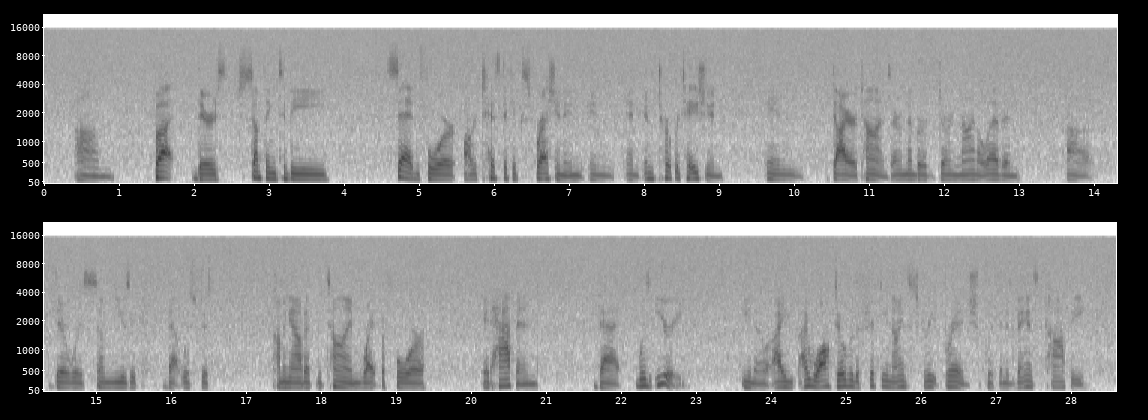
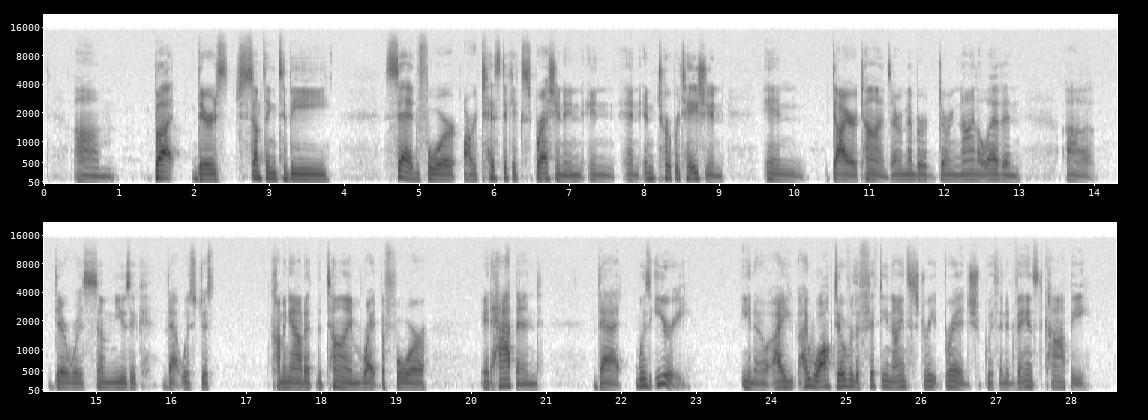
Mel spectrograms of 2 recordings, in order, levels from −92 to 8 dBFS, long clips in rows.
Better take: second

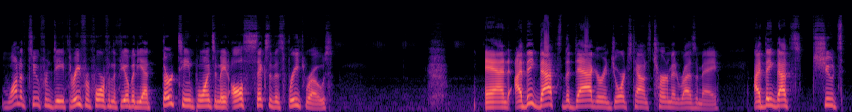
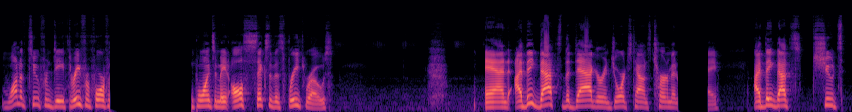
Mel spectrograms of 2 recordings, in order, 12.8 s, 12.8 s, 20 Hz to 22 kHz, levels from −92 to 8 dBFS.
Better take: first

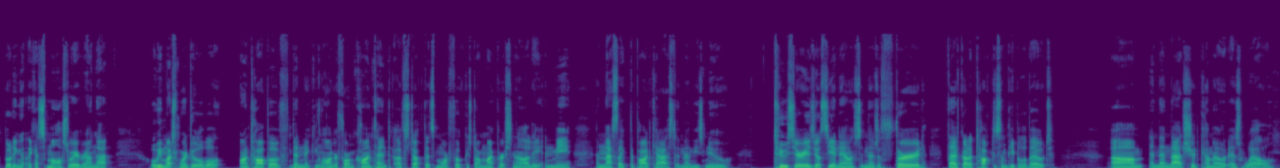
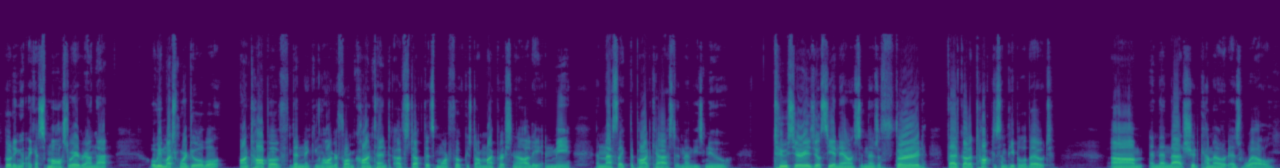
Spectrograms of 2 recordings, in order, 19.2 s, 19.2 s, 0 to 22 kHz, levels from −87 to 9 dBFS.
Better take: first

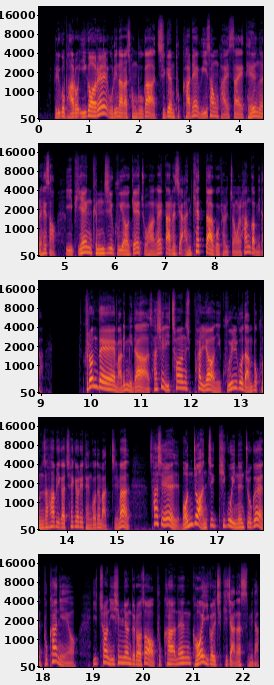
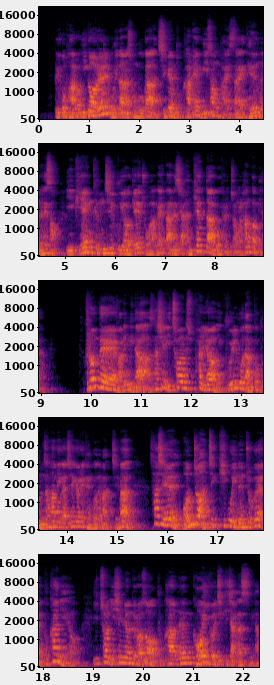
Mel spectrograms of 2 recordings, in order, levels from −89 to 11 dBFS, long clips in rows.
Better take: first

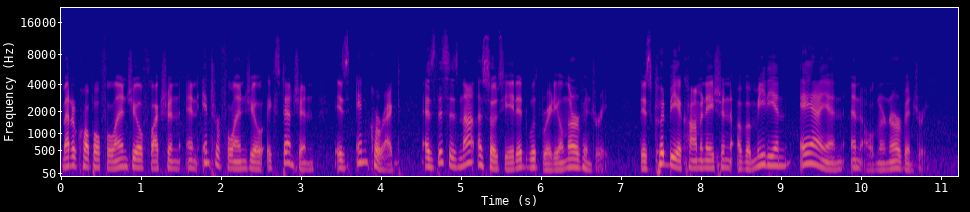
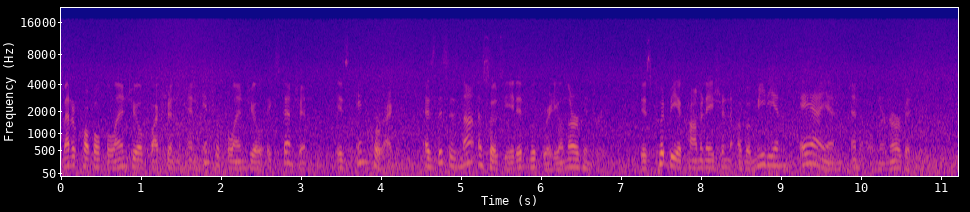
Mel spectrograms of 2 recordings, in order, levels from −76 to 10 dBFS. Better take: first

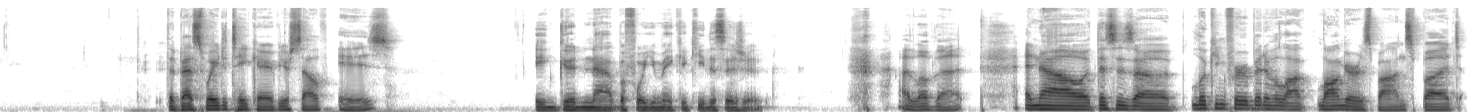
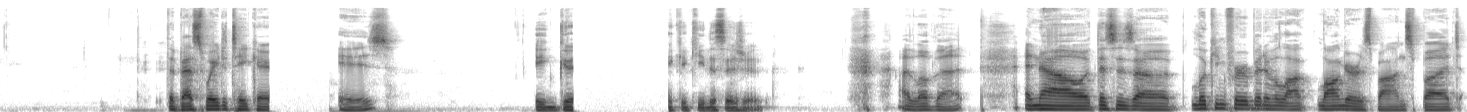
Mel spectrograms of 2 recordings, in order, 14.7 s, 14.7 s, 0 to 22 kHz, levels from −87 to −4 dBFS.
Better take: first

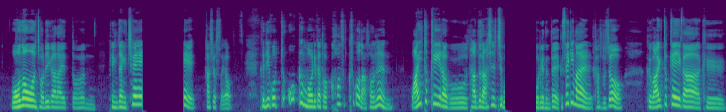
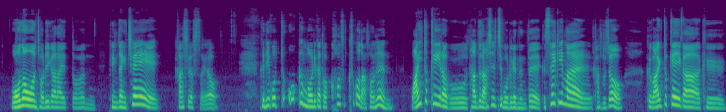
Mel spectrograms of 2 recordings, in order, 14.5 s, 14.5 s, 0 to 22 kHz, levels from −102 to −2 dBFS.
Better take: second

